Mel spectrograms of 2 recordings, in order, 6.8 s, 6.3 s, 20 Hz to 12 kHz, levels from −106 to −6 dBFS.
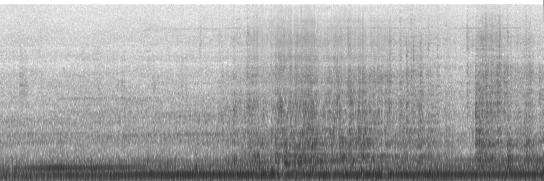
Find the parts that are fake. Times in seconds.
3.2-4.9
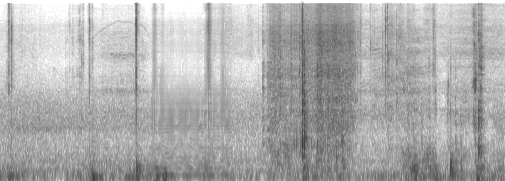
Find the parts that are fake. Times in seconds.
1.9-2.9

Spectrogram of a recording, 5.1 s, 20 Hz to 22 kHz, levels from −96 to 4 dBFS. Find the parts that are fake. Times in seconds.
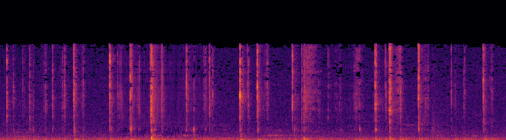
1.2-2.1

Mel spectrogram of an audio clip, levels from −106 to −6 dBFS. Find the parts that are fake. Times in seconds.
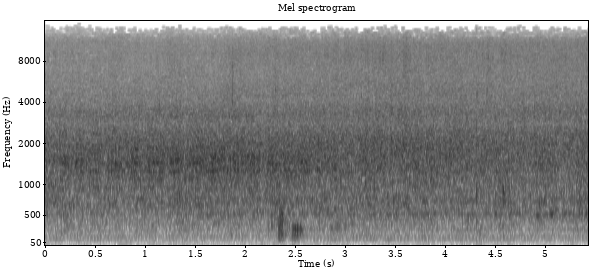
0.0-0.5; 1.9-5.4

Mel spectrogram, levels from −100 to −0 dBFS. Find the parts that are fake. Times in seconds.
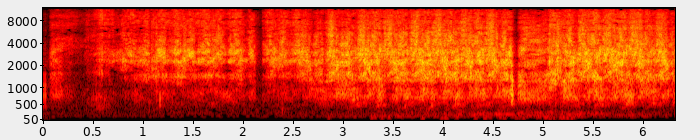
4.9-6.3

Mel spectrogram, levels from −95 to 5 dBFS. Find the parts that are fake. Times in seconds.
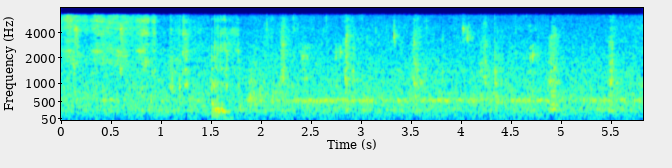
0.5-2.2; 4.4-5.2

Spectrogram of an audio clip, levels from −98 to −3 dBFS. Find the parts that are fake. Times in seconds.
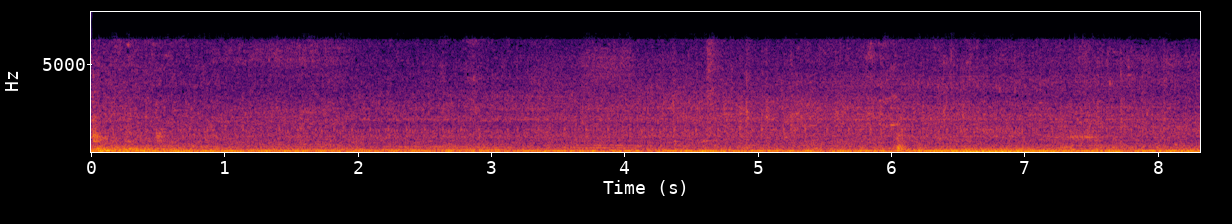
0.5-2.9; 3.5-6.9

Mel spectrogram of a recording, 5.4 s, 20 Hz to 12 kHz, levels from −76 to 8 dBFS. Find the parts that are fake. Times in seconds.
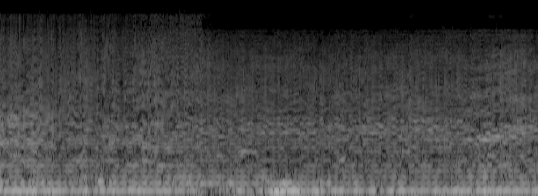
0.0-5.4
